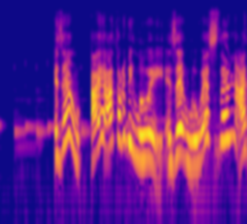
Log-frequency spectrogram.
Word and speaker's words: Louis: Louis, the S is silent in French, but in other parts of the world. Okay, so I was pronouncing it correctly, so it is Louis.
